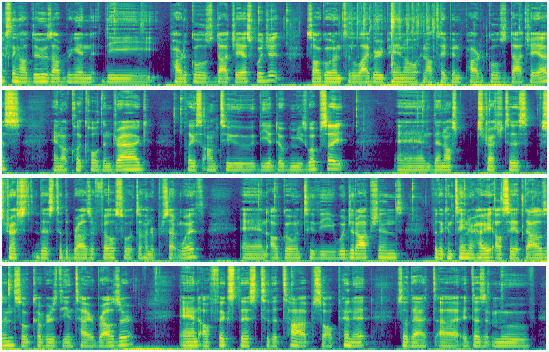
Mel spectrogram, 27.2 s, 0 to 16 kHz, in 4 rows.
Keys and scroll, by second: 4.1-5.9 typing, 19.5-20.5 typing.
